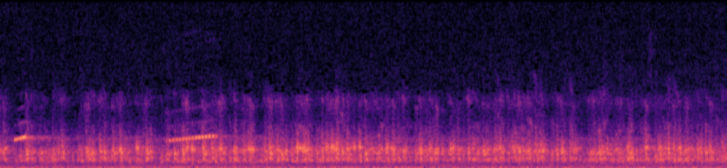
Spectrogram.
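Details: Urban frogs: two quick rising chirps open over a dense, ongoing croaking chorus that continues steadily, with low background rumble from the city.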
